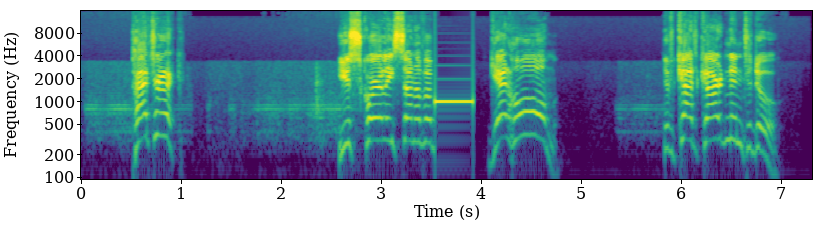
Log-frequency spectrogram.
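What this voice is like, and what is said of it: Loud angry yelling like a dad. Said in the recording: “I'll yell his name. He knows the tone of voice. I'm just like his dad when I'm mad.”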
